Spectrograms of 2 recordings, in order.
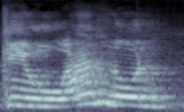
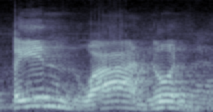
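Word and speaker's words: قنوان: Bukan kiwanun. Itu toh nun mati ketemu kan idgham. Jadi dibacanya kiwanun, bukan, tetap kinwanun. Kin, n-nya jelas.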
